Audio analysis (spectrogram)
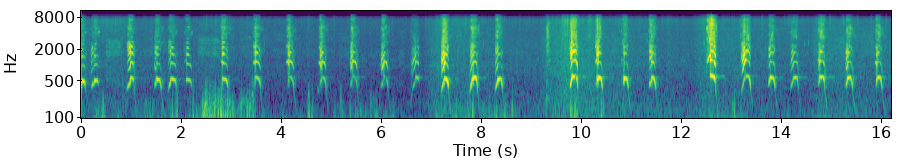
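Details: Jake, a 12-year-old German Pointer from Portland, UK, appears to talk to a rock with a long run of short, tonal, yelping barks, about two each second and fairly steady throughout, over a faint low background rumble.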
